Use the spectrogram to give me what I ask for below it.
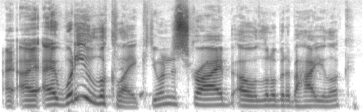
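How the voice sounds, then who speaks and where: A man with a fairly high voice runs a tabletop role-playing game as its game master. He narrates loosely, laughs often and stumbles through fillers and restarts. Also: animated, racing.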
